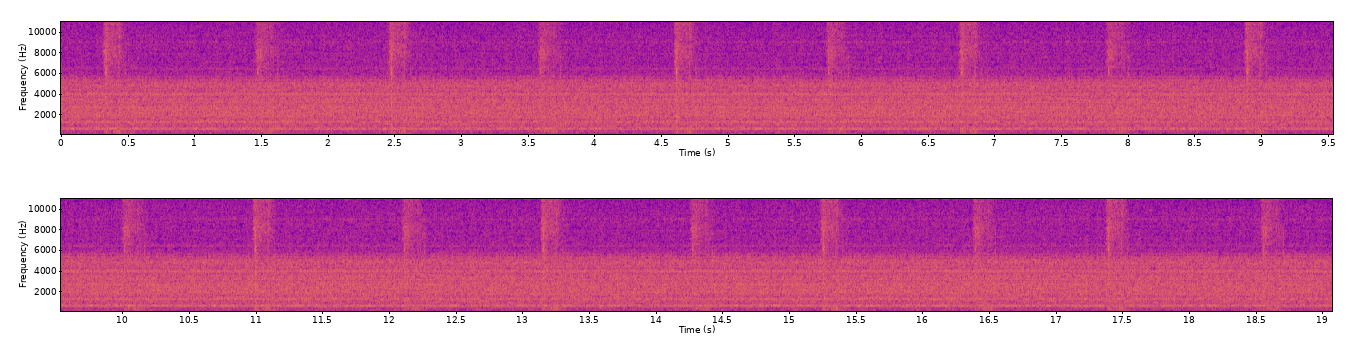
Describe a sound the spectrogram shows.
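Train wheels click over rail joints in a steady rhythm.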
